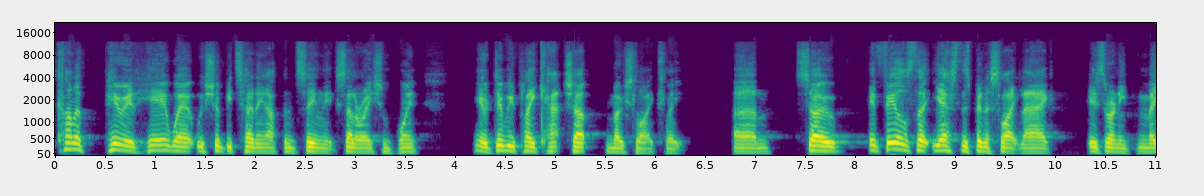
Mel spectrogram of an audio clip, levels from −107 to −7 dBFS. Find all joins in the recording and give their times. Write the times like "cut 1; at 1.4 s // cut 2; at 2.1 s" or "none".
none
